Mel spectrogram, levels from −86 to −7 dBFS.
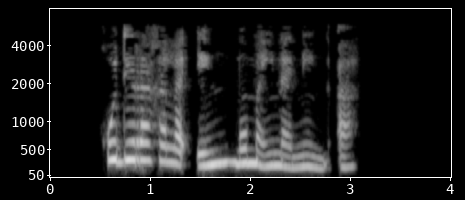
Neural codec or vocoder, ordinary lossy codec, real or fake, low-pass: none; MP3, 24 kbps; real; 7.2 kHz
